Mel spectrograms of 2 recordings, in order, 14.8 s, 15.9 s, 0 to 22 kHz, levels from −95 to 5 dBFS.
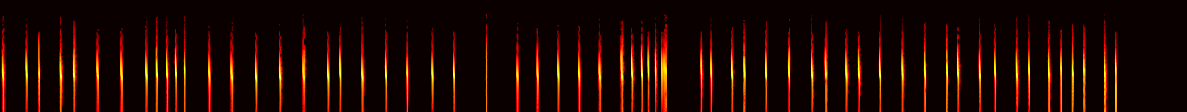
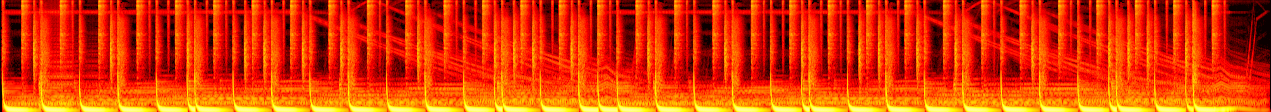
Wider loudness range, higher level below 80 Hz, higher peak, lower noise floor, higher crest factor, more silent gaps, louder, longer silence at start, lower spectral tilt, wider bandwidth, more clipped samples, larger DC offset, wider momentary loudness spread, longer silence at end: about the same, 2 LU vs 1 LU; second, -60 dBFS vs -12 dBFS; second, -4 dBFS vs 0 dBFS; first, under -90 dBFS vs -33 dBFS; first, 18 dB vs 12 dB; first, 1.84-2.87 s, 2.93-3.77 s, 3.83-8.25 s vs none; second, -19 LUFS vs -15 LUFS; first, 1.8 s vs 0 s; second, -2 dB/octave vs -5 dB/octave; second, 8 kHz vs over 20 kHz; neither; neither; first, 5 LU vs 2 LU; first, 6.5 s vs 0.2 s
